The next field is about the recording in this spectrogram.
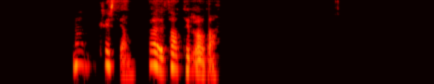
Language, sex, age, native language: Icelandic, female, 50-59, Icelandic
